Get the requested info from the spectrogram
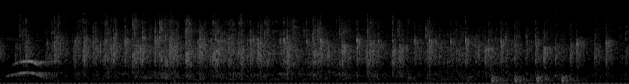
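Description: Congregation applauding: a steady, fairly faint patter of many hands clapping, with one short call from someone near the start, thinning out near the end.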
